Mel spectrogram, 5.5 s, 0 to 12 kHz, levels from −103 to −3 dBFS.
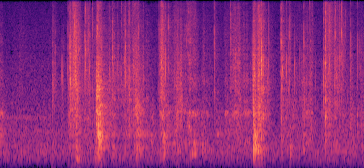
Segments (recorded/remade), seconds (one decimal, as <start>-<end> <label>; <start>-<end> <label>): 0.0-1.6 recorded; 1.6-3.2 remade; 3.2-3.7 recorded; 3.7-4.7 remade; 4.7-5.5 recorded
